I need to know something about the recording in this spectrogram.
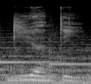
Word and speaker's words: Giyanti: yakni di desa jati dalam pelafalan Belanda disebut Giyanti g h i j a n t i secara tertulis di Hai dan secara terbaca sebagai Giyanti gi yanti88 Rang dikenal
